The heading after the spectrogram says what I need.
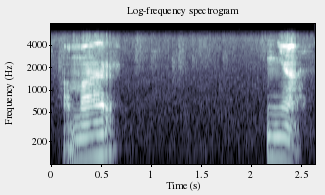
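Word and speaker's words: አማርኛ: A ver, amárico, a mar, amar, amar. Ña. Amárico, en verdad se pronuncia en su forma etíope, se pronuncia Amarña.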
